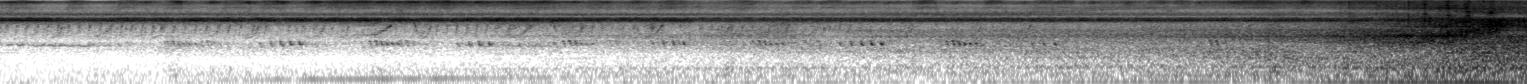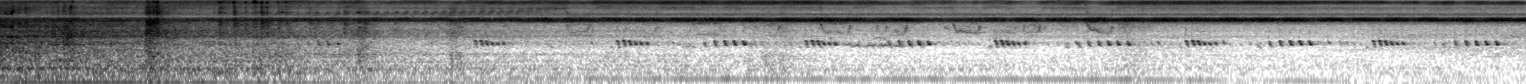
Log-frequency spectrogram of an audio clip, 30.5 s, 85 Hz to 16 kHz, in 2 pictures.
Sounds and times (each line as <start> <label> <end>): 0.0 Cicadas sound 30.5
0.0 Insects sound 30.5
16.7 birds sound 30.4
